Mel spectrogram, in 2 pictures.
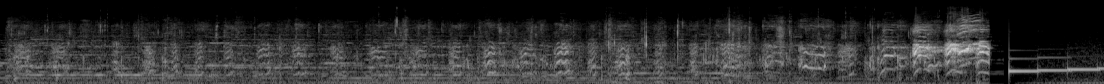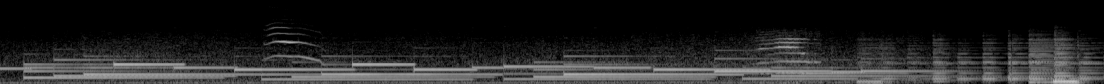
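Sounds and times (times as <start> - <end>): puppy crying and yipping: 0.0 - 10.1, 13.6 - 14.4
background music: 0.0 - 22.0.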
